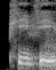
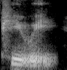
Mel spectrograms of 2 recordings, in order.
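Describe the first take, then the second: First: The name is said with a Polish accent. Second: The name is said with a plain accent.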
